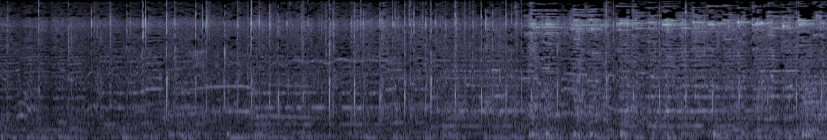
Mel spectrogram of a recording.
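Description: Marching band with saxophones and percussion playing as it passes, growing louder about five seconds in, with onlookers' voices close by.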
